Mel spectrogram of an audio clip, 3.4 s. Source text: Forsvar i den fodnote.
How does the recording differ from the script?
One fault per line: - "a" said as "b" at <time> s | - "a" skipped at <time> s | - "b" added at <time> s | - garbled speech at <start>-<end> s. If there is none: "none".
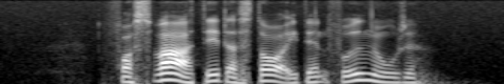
- "det der står" added at 1.3 s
